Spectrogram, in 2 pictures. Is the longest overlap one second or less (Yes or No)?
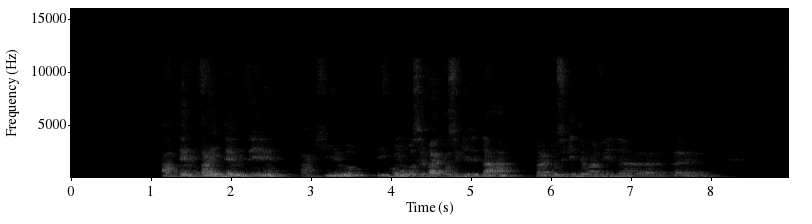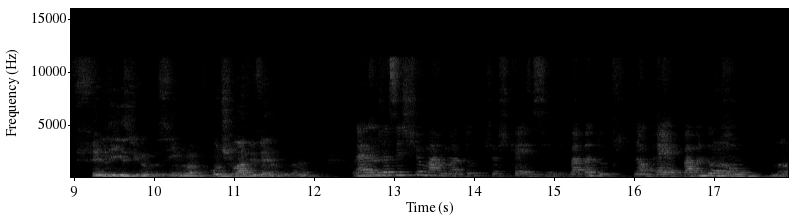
Yes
